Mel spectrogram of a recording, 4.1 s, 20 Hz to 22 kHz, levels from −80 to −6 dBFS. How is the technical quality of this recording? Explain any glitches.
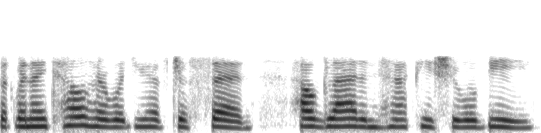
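The quality is limited by low-bitrate telephone coding. The G.729 codec is present throughout the clip. The sound suggests a line of about 200 Hz to 3.7 kHz feeding an 8 kbit/s speech codec. Rather than storing the waveform, the coder keeps only a vocal tract filter shape, a pitch estimate and a few sparse pulses per short frame, then resynthesises the speech. Nothing survives above 3.8 kHz, so the speech sounds muffled and boxy, and the codec damage is plainly audible as a rough, synthetic edge on the speech.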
